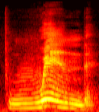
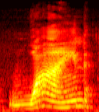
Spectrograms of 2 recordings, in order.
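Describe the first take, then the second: First: The vowel is a short I sound. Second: The vowel is a long I sound. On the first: It names moving air. "Short I" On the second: It means to wrap something around. "long I"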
